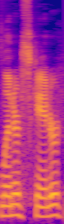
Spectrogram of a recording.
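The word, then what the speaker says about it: Lynyrd Skynyrd: up this bid let's finish up this B Leonard skinnard pronounced Leonard skinnard nice MCA pressing clean and nice $34.99 on Leonard skinnard XTC is already at $50 we have artha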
